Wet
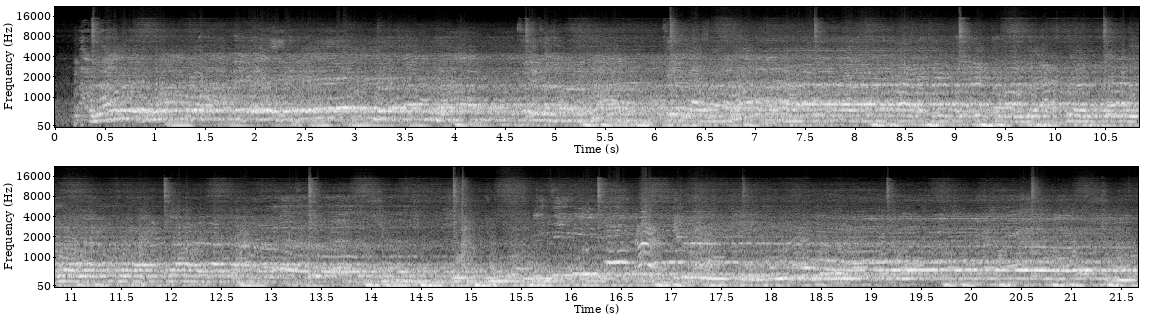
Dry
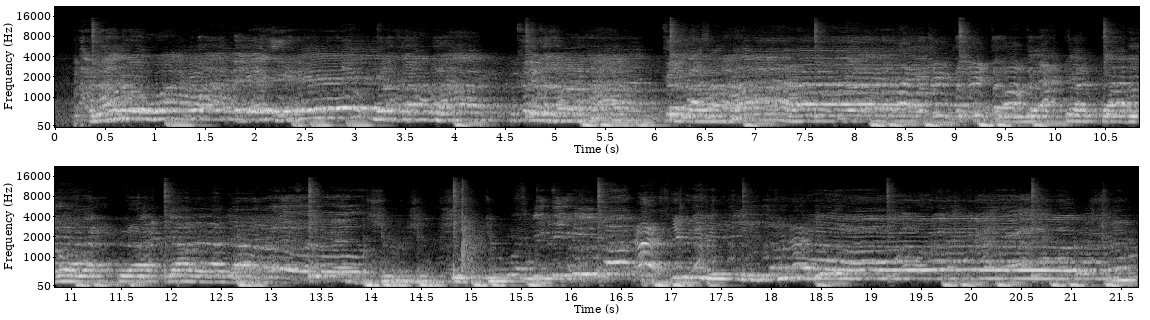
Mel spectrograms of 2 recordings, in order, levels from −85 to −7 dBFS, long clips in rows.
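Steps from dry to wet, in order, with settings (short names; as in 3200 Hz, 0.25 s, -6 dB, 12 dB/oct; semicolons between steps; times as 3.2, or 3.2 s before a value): high shelf 9100 Hz +9 dB; hard clip -20 dBFS, distortion -15 dB; diffused feedback echo 0.557 s, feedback 63%, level -5 dB; gain +7.5 dB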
